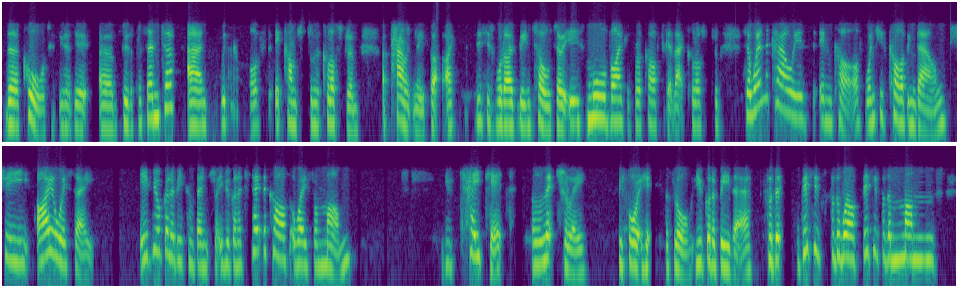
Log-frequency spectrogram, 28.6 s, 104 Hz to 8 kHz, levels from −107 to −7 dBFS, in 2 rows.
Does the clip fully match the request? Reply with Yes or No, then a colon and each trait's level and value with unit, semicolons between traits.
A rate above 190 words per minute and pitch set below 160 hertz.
No: average, 200 wpm; high, 205 Hz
